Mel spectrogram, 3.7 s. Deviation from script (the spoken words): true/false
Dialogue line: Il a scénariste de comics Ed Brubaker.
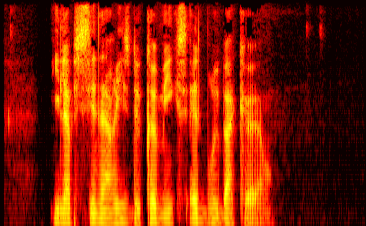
false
